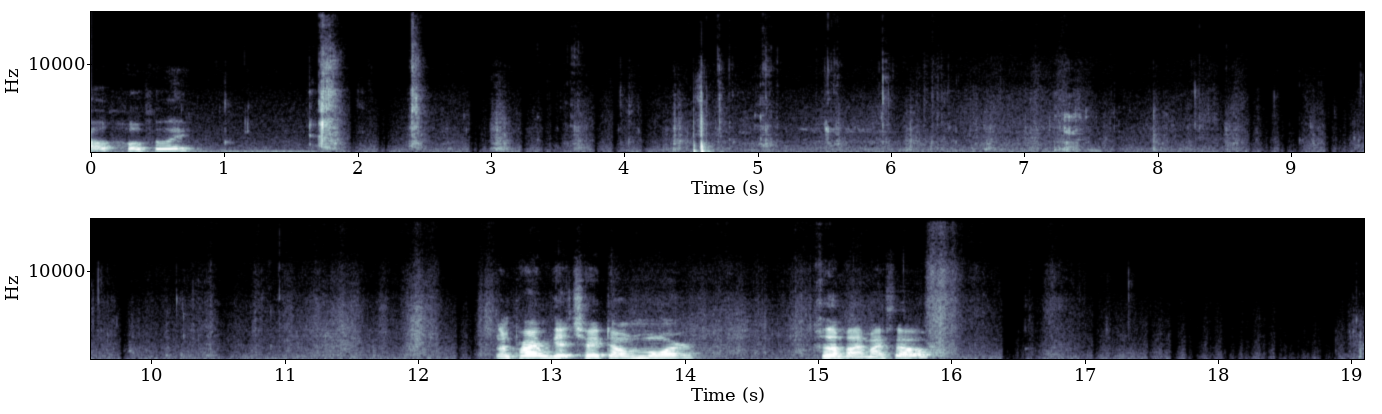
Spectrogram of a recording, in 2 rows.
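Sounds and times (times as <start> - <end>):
person chewing a sandwich: 1.0 - 12.3.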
